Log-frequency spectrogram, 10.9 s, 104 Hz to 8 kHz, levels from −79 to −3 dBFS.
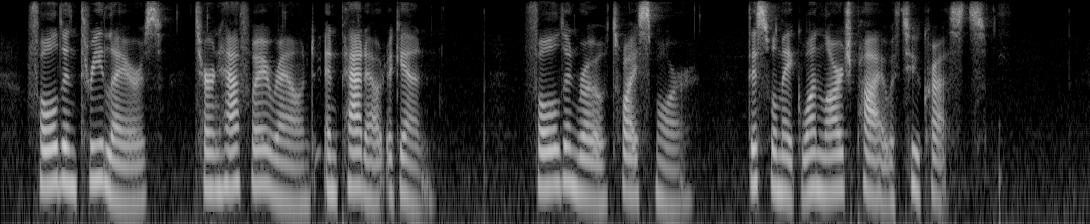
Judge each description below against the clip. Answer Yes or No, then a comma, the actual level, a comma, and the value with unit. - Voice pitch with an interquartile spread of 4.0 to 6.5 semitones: No, average, 3.6 semitones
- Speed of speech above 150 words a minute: No, average, 145 wpm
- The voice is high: Yes, high, 200 Hz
